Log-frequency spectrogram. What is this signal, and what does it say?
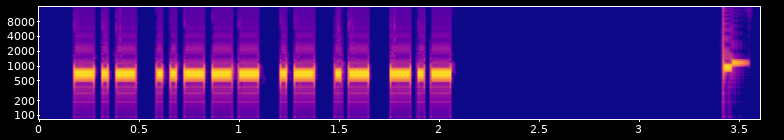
Morse code, heard as a keyed tone, about 36 wpm, 700 Hz. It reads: K2AAK
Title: USA Call Signs - 5 Characters - 2x Character Spacing - 35wpm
